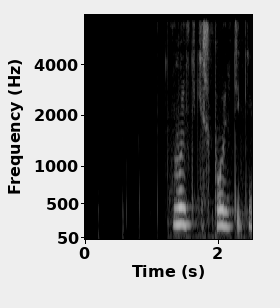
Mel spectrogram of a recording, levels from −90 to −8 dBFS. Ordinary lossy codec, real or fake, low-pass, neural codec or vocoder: none; fake; 7.2 kHz; codec, 16 kHz, 4.8 kbps, FACodec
